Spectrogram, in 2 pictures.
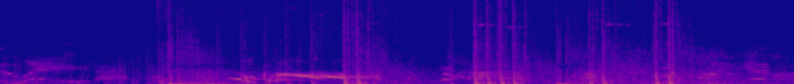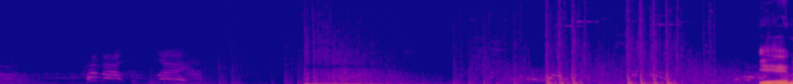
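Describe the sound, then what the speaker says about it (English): Grenade launcher fire in The Outer Worlds, a run of explosive blasts and bursts in uneven clusters across a loud game battle, with voices talking intermittently. "that grenade launcher's coming in handy"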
